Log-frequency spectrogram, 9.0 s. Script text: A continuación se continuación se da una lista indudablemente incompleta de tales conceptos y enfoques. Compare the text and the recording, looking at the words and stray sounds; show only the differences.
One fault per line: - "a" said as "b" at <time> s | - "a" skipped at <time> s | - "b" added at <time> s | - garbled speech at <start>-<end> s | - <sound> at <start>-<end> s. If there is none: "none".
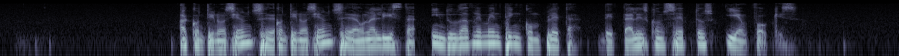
none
